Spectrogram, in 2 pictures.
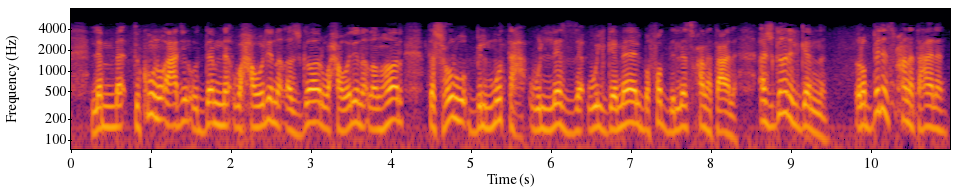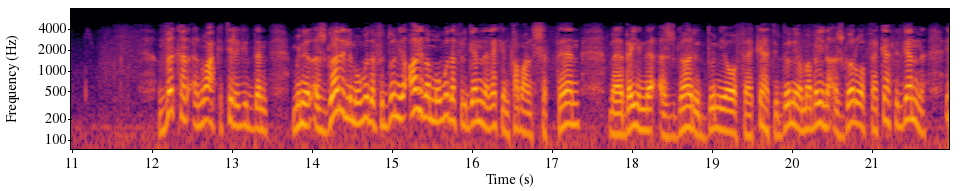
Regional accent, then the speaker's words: Egypt; الفول عندنا في مصر فرض عين

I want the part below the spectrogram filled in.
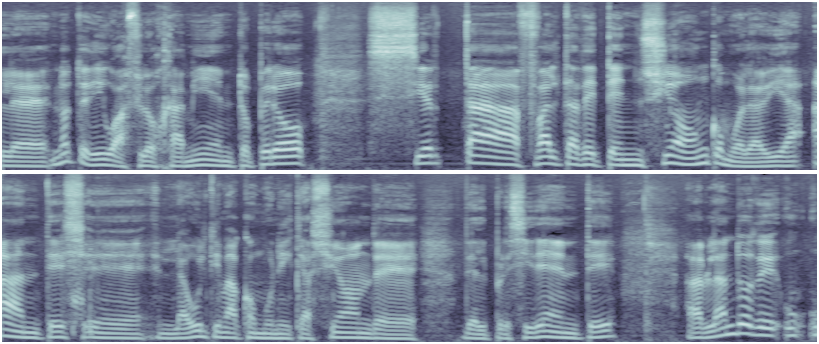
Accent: Argentina; bueno, somos argentinos, ¿no?

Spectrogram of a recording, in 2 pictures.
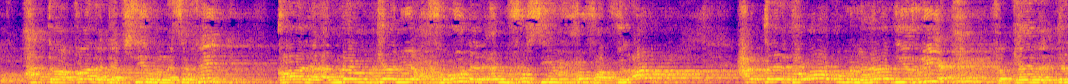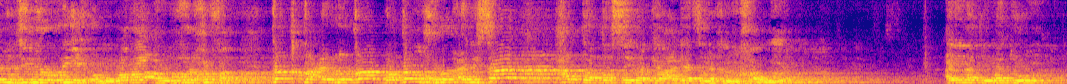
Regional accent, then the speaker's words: Egypt; ينطلق بها على الطريق الصحراوي عندنا في مصر

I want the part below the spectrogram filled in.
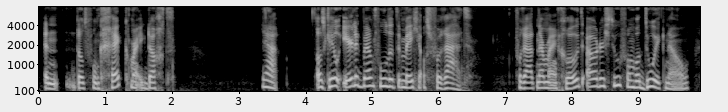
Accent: Amsterdam, North Holland, Netherlands; We komen allebei uit Amsterdam. Zijn allebei journalist, zijn allebei ongeveer even oud.

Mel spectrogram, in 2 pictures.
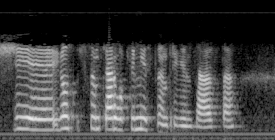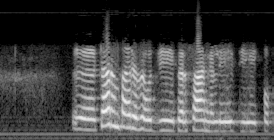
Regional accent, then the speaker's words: Negureni, Telenești District, Moldova; Eu sunt de la Negurente Lenești

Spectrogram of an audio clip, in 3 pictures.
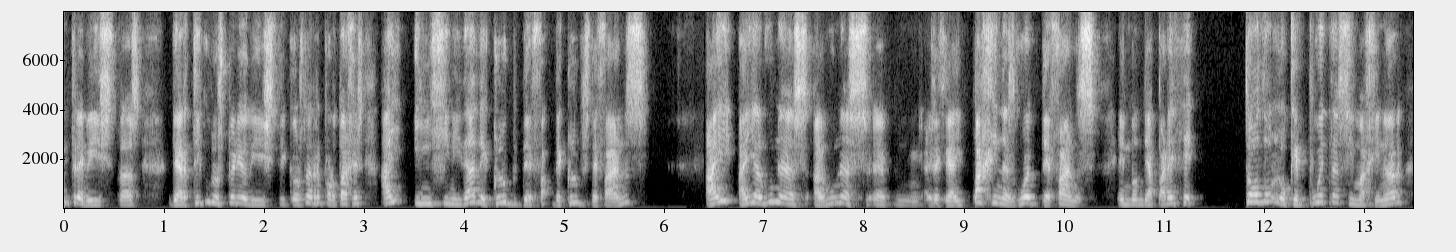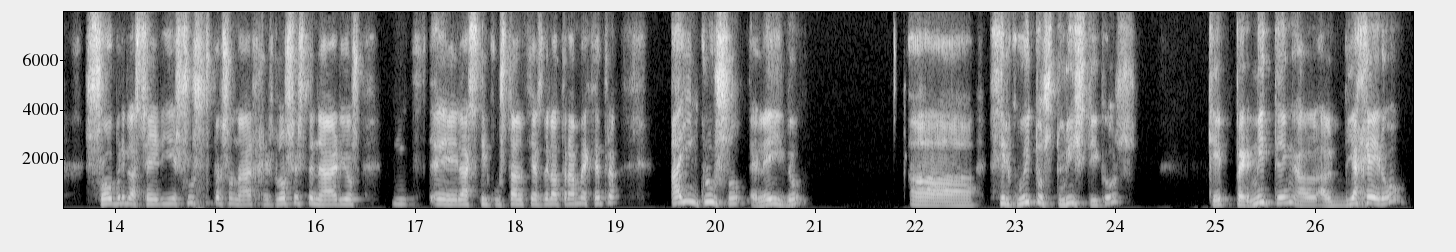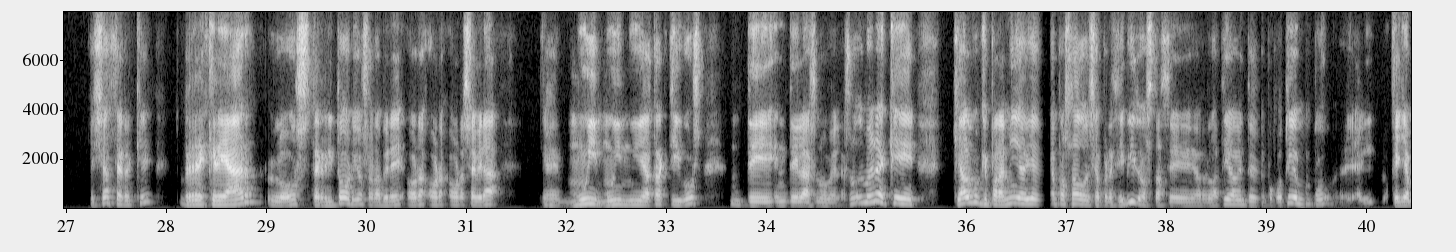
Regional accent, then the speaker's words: Galicia, Spain; Sin desmerecer a Galicia, porque yo soy gallego y Galicia es muy oeste, hay que decir.

